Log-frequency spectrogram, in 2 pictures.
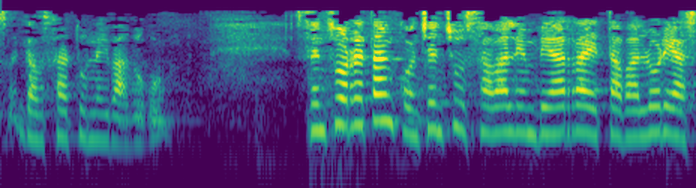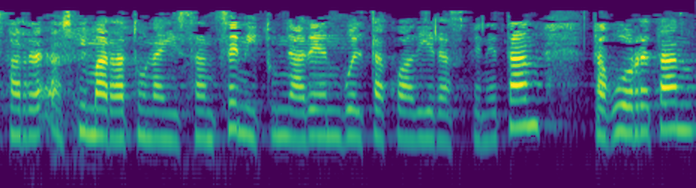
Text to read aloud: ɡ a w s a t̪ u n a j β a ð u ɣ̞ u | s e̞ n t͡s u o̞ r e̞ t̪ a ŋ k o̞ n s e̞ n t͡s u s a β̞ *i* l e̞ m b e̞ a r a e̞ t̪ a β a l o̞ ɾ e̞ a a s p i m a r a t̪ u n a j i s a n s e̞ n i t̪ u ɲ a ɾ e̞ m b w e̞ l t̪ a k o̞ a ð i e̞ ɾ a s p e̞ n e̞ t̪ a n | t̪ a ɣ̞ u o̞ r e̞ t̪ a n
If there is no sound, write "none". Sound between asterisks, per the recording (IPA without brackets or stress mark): a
